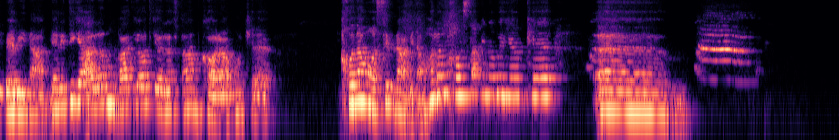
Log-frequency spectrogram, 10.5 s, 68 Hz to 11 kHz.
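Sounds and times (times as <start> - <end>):
speech: 0.0 - 3.5, 4.2 - 8.9
cat meowing: 8.6 - 9.6.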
